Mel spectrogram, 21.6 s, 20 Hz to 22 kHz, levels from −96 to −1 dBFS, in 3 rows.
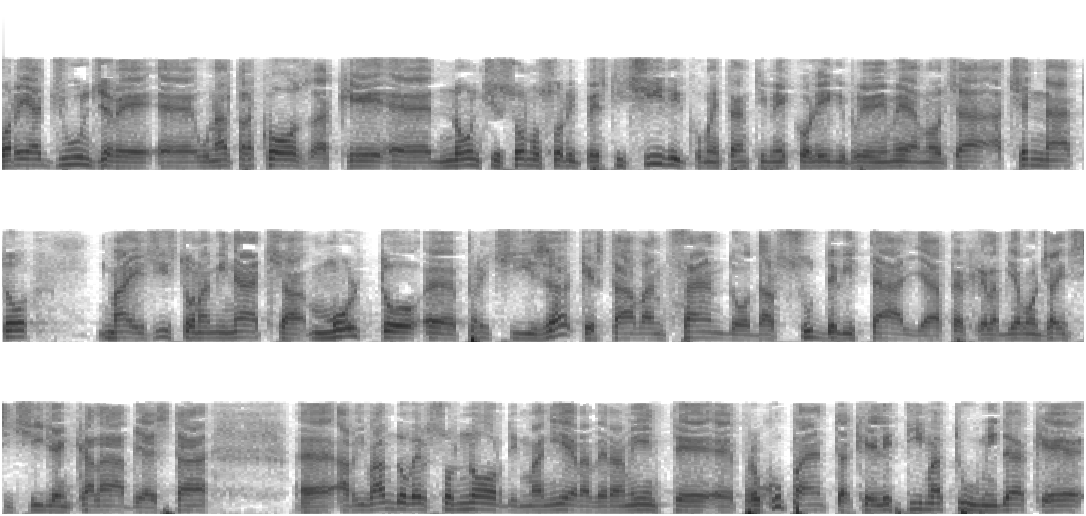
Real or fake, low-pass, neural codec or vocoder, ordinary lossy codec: real; 5.4 kHz; none; MP3, 32 kbps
